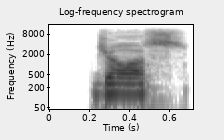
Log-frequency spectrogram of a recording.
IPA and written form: dʒɔːs (Joss)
